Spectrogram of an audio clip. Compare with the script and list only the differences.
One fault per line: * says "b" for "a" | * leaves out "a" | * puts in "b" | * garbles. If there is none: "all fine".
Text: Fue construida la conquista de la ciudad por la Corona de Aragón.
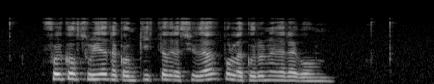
all fine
